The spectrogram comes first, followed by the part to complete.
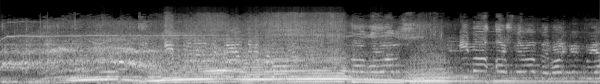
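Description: A drift car's engine revs hard while its tyres squeal through a sideways slide. The pitch climbs, dips once, then is held high for over a second before falling back to a steadier lower note about four seconds in.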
